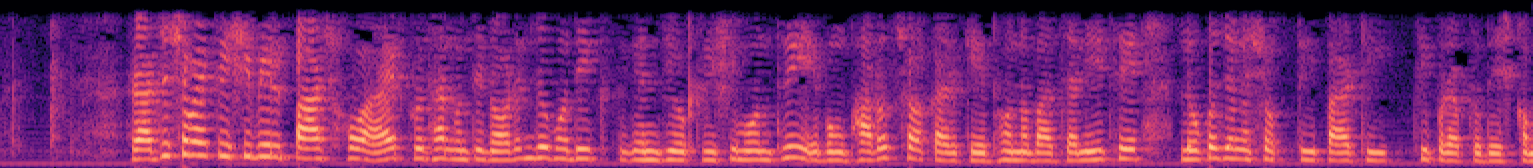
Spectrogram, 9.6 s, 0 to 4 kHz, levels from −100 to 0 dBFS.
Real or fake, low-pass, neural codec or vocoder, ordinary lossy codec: real; 3.6 kHz; none; none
